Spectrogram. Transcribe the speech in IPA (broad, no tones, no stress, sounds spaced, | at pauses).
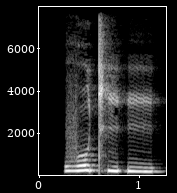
v o cʰ i ʔ i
